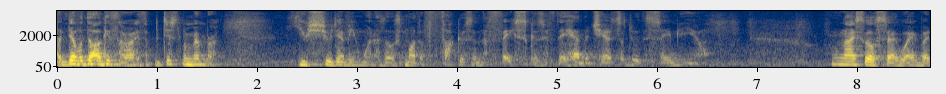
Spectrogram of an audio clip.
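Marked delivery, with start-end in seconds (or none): 0.1-6.4 put-on lisping voice, lower and quieter. Retelling what Colonel Mattis told him after he stood up: Mattis impression with a lisp. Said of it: "'cause he's got a little bit of a lisp".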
